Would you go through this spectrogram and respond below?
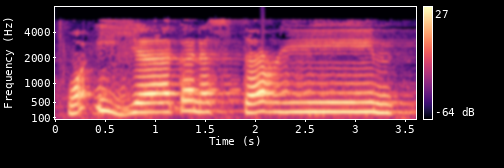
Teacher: سین سٹی والا حروف یعنی حروف صفیریہ میں سے تو سٹی کی آواز پیدا ہونی چاہیے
